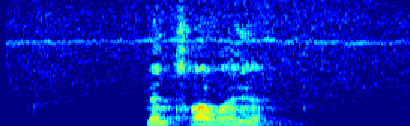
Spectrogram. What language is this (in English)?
Kabyle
